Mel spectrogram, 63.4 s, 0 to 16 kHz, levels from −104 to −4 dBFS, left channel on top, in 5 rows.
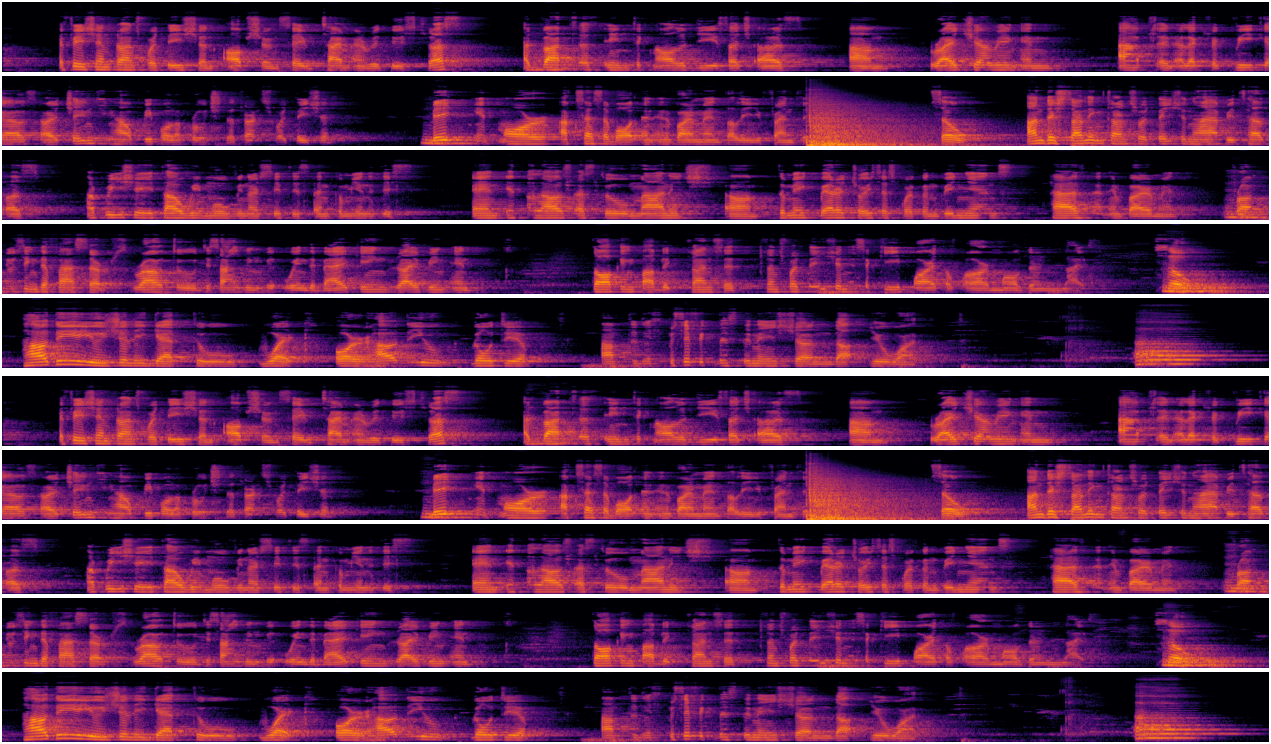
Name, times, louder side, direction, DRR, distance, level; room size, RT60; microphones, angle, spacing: voice 1, 0.7-4.6 5.2-7.8 8.5-8.9 9.3-10.5 11.2-16.0 16.9-20.8 22.0-22.3 22.9-25.7 26.2-29.3 30.0-35.4 35.8-37.1 37.7-42.7 43.9-45.3 45.7-48.9 49.5-49.9 50.9-55.9 56.7-59.8, equal, 5° left, 10 dB, 1.4 m, -36 dB
voice 2, 5.2-5.6 16.9-17.2 37.5-37.9 40.2-40.3 43.2-43.6 46.2-46.3 48.5-48.6 49.6-50.1 56.5-56.6 62.0-62.4, right 1 dB, 65° right, -4 dB, 7.4 m, -37 dB
Boom, 20.7-22.5 23.3-23.6, equal, 25° right, 4.7 m, -33 dB
29.0 x 21.0 x 8.8 m, 1.2 s
head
